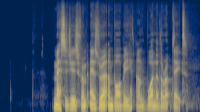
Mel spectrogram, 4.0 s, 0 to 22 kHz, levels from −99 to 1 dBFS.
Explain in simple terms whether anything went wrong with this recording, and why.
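Yes, there's one small glitch. At about 1.91 s the speech suddenly dips in loudness and stays that way until about 1.97 s, a brief drop of roughly a sixteenth of a second before it snaps back. That's most likely one channel dropping out: one side of the stereo recording went silent for a moment, so when both sides get blended together there's only half as much sound for that instant.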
